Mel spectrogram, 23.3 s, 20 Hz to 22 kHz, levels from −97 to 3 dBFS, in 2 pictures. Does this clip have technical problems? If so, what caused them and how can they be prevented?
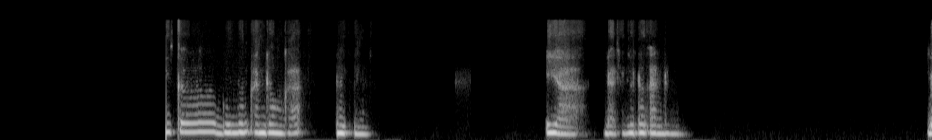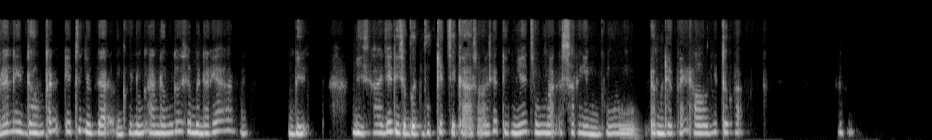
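Yes. The clip opens in an audio dropout to silence: from 0.0 to about 2.07 s there's nothing at all, not even room tone, and the speech then comes in mid-flow. Silence like that means the input was most likely cut off somewhere upstream, say a loose connection or a mute left on, while the recorder kept writing. Whatever was said in those first two seconds is gone. To prevent it, check connections and mute states and watch the input meter before you hit record.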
